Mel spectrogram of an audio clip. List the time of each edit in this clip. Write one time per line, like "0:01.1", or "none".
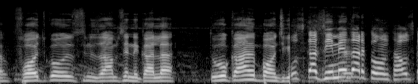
0:02.8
